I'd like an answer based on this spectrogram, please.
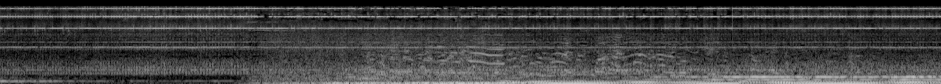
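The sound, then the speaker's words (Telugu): A village alarm that rings at exactly eight at night, sounding as a steady, piercing high-pitched ring held throughout. After a couple of seconds a loud, low rumbling wash joins it. “రోజు రాత్రి సరిగ్గా 8 గంటలకి ఒక alarm మోగుతుంది.”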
